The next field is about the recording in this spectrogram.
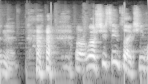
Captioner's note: laughs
